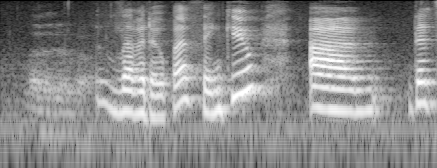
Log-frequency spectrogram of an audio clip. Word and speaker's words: levodopa: Um there are medications like I'm going to mispronounce this, levat? Levodopa.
